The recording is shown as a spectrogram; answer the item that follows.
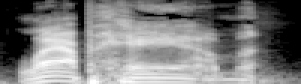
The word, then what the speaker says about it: Lapham: Dave Lapham, I don't know how to pronounce his last fucking name. – Lapham!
